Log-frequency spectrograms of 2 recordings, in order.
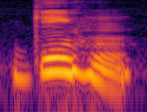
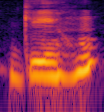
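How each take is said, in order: First: Said in the usual way. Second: गेहूं with a short final u, "gehun"; wrong pronunciation. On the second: Shown as a demonstration. Teacher showing a u-vowel error, गेहूं ending on short u. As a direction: cut the last vowel of गेहूं short, rising. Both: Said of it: "अशुद्ध".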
